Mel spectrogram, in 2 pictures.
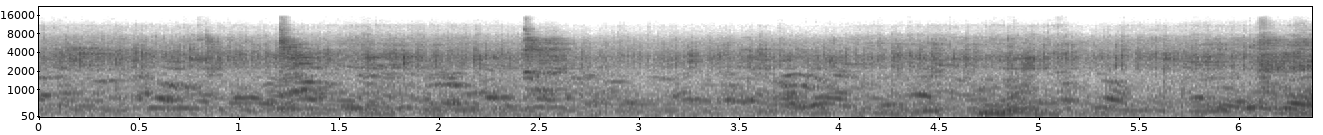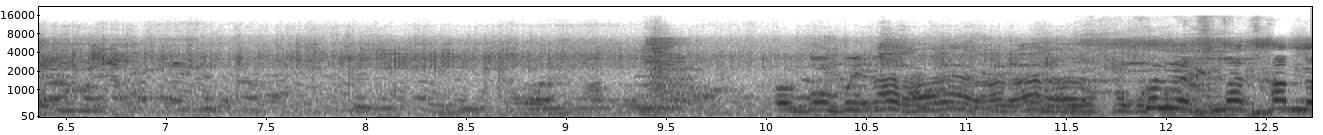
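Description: A crowd of men talks and shouts excitedly nearby.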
